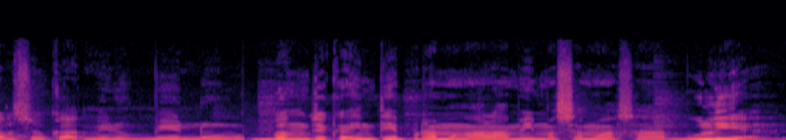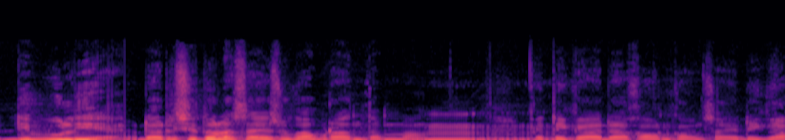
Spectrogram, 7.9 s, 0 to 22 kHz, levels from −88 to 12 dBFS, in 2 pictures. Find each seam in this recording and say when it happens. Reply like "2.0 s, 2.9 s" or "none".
1.2 s, 4.5 s

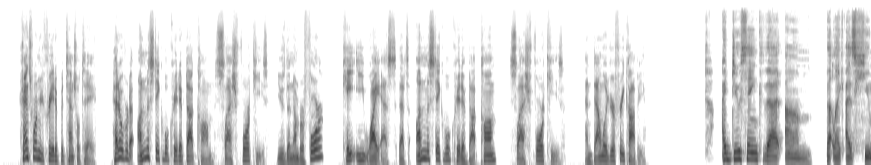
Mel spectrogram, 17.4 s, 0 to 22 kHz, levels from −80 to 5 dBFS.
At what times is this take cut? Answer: 14.1 s

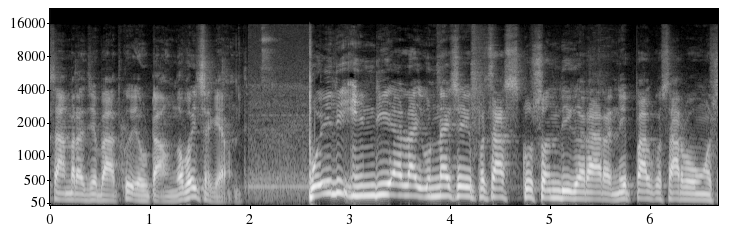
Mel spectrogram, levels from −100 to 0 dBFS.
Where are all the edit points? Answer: 1.9 s

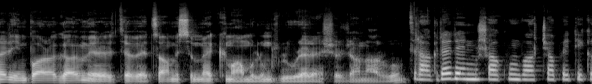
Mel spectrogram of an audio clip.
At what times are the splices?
2.3 s, 4.0 s

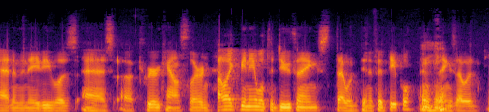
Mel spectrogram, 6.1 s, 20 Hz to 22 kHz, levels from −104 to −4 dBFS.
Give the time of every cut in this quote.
none

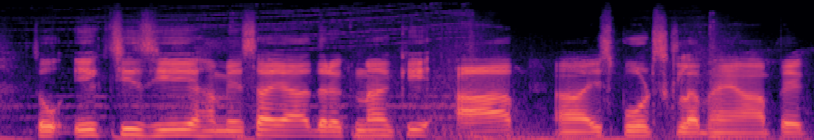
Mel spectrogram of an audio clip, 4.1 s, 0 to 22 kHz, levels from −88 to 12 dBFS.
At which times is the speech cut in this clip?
2.7 s

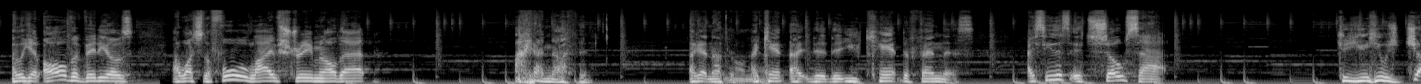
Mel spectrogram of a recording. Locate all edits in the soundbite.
none

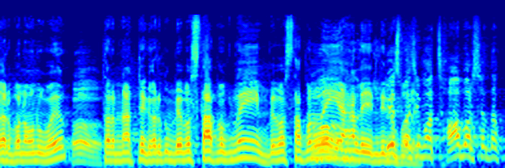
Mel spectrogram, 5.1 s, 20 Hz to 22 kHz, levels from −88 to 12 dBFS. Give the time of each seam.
none

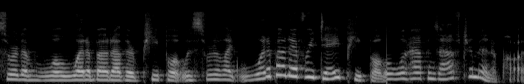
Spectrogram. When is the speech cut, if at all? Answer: 3.9 s

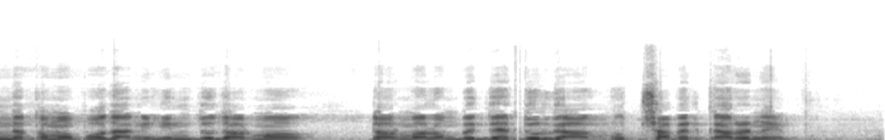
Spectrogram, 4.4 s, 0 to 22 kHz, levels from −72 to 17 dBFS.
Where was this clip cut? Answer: 2.6 s

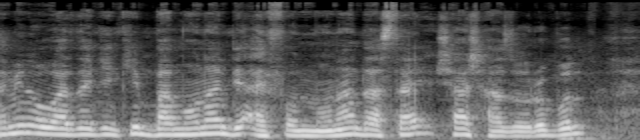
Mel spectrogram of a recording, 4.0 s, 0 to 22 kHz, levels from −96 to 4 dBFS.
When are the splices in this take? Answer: none

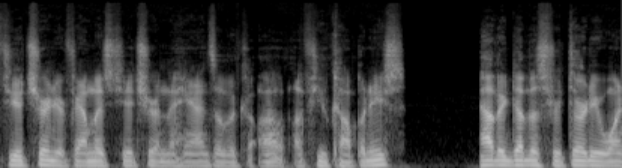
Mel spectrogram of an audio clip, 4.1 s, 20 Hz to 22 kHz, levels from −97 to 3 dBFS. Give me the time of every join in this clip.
3.2 s

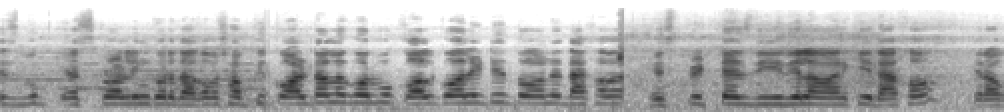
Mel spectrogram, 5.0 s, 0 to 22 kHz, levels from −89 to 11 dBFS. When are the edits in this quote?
1.3 s, 3.2 s

